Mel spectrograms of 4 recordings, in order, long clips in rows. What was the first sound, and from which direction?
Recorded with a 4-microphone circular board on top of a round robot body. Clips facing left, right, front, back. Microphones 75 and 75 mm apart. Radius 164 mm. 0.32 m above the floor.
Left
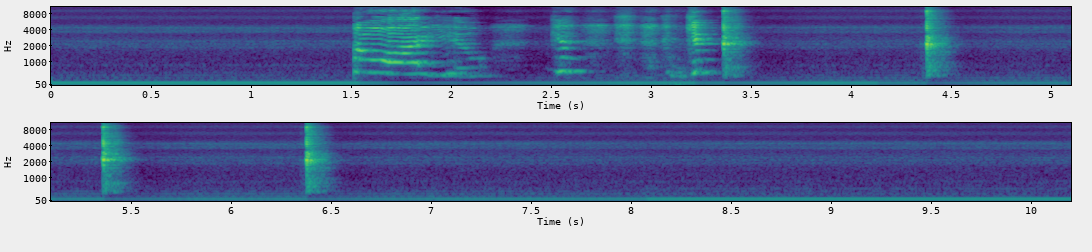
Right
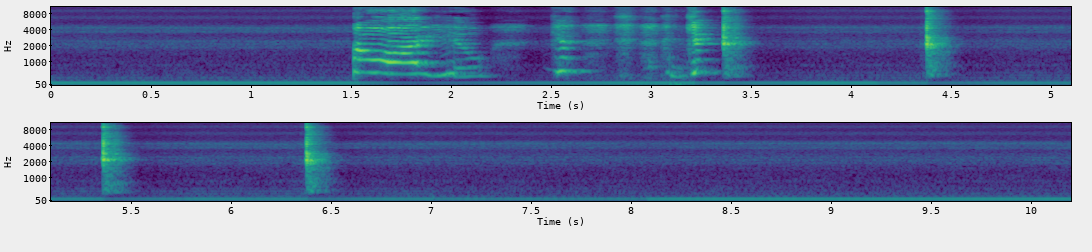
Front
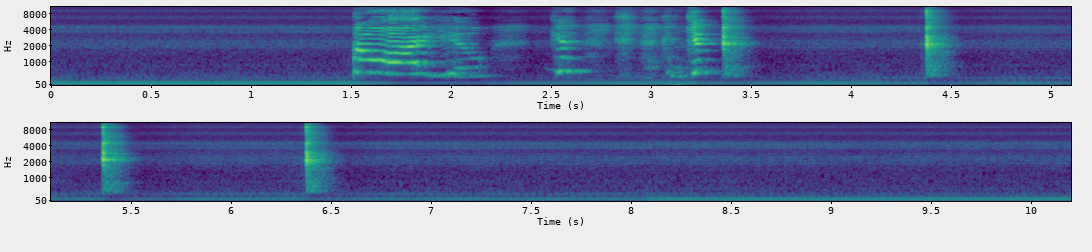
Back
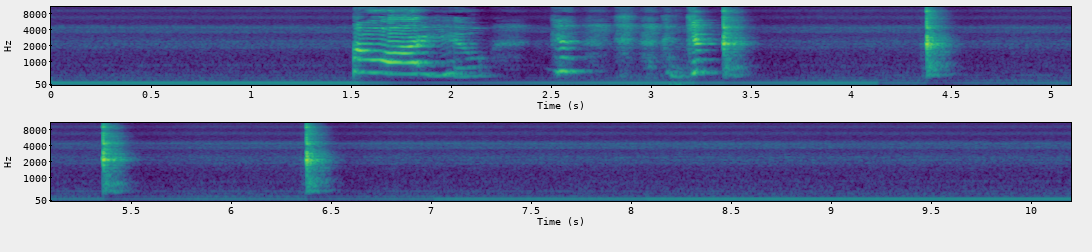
A shout, 100° right.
